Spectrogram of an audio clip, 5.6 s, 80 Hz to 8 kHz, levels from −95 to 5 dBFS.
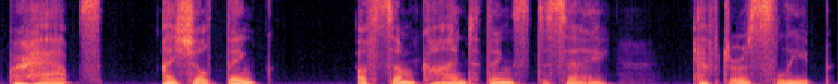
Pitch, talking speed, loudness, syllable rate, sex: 150 Hz, 130 wpm, -19 LUFS, 3.7 syllables/s, female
